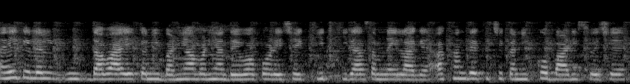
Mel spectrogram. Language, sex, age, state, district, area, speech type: Maithili, female, 30-45, Bihar, Sitamarhi, rural, spontaneous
